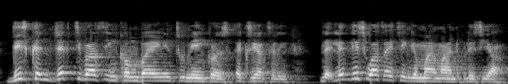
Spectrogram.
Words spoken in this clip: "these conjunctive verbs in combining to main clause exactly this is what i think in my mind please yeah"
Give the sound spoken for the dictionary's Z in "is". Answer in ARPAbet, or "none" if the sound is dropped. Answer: S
